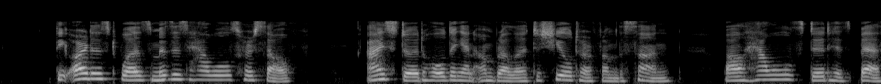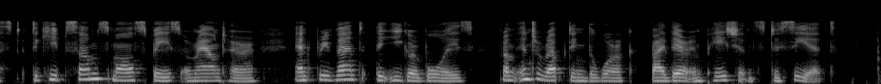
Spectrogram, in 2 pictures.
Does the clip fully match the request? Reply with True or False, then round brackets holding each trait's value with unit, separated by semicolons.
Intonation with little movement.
False (4.7 semitones)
